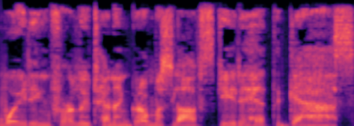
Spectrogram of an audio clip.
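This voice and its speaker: A woman talks at a moderate pace in a fairly low voice, her intonation fairly even. It is a normal speaking voice. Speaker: audiobook narrator. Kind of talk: dramatic audiobook narration of a wartime battle scene. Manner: tense, building urgency through short clipped sentences.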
